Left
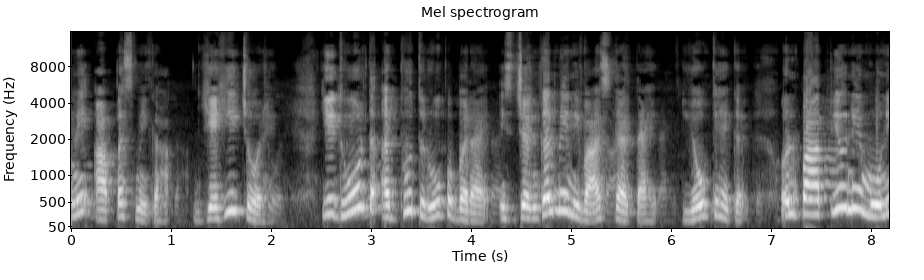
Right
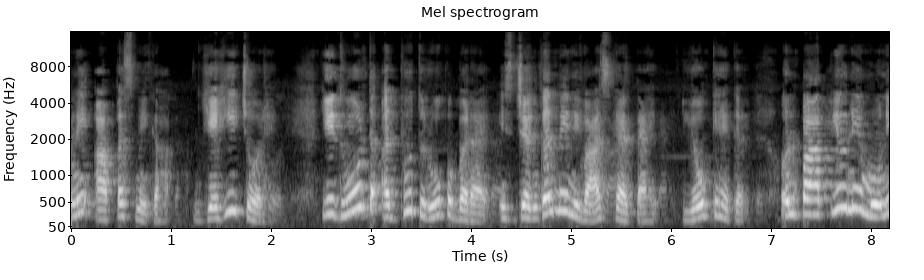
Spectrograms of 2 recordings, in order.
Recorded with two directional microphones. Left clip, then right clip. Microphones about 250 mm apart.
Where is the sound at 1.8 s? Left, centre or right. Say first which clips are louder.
Left 4 dB; centre.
